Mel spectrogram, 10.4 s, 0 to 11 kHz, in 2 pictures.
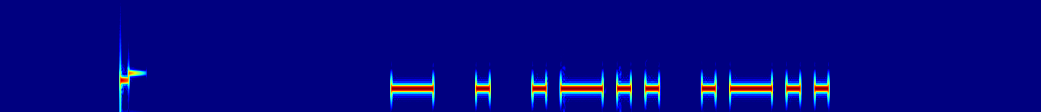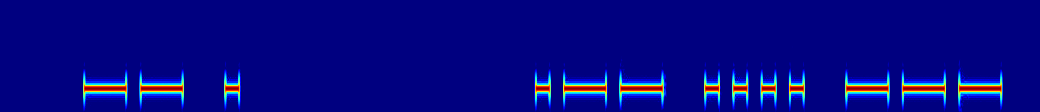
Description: Morse code, heard as a keyed tone, about 17 wpm, 700 Hz. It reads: TELL ME WHO
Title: 3x Word-Spacing - Sentences from Top 200 Words - 17wpm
